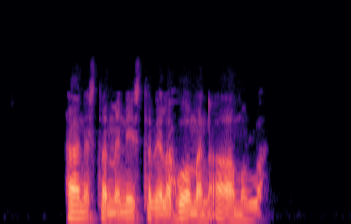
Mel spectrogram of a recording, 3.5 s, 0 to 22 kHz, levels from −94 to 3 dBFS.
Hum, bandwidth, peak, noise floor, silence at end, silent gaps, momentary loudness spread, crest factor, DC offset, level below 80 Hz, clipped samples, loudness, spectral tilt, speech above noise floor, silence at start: none; 5.2 kHz; -2 dBFS; under -90 dBFS; 0.9 s; none; 12 LU; 18 dB; under 0.1%; -56 dBFS; under 0.1%; -20 LUFS; -10.5 dB/octave; over 71 dB; 0.65 s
